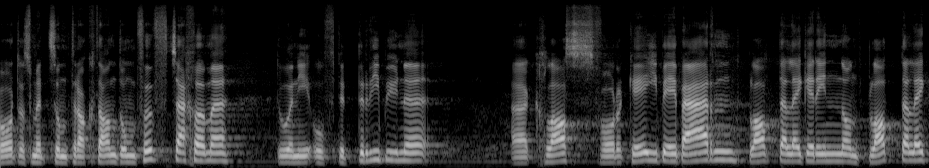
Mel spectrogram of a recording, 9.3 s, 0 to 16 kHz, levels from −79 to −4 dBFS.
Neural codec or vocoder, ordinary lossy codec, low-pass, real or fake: autoencoder, 48 kHz, 128 numbers a frame, DAC-VAE, trained on Japanese speech; none; 14.4 kHz; fake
